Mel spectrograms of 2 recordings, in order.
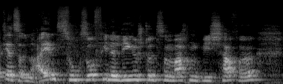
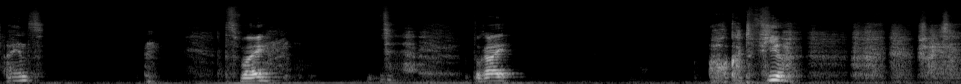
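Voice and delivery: straining through push ups, counting; counting reps under effort; doing push ups; 4 semitones higher, much slower than usual. Real, not acted. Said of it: "wie unglaublich anstrengend das ist".

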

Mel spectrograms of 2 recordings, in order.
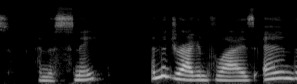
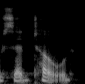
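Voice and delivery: plain reading voice

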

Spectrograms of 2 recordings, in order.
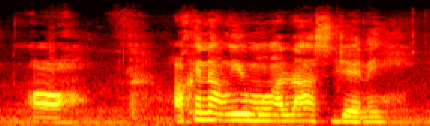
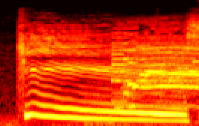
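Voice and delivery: high, loud toast; cheers shout; 6 semitones higher, 3 dB louder than usual. Real, not acted. Toasting everyone at the party, loud shout. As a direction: raise the glass and call it out.

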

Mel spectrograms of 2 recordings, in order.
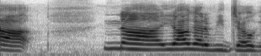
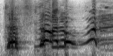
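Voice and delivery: high, loud yell of disbelief; outraged shout; 10 semitones higher, 10 dB louder than usual. Real, not acted. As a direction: yell it, scandalized. Outraged reaction to show.

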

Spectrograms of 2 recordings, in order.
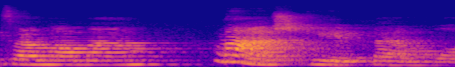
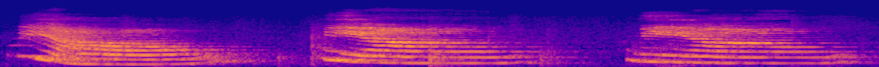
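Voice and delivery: kitten mewing; 5 semitones higher, much slower than usual. Acted. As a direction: mew for the mother cat. Kitten calls mother.

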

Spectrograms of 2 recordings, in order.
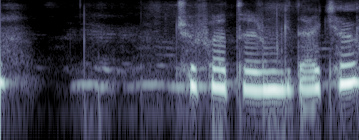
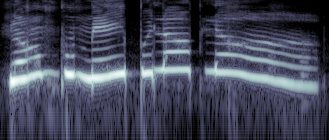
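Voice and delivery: put-on slow, higher kid's voice pointing someone out; a kid spotting a celebrity, drawn out; little boy gasping at a famous vlogger; excited kid voice; 5 semitones higher, slower than usual. Child spots the vlogger, acted.

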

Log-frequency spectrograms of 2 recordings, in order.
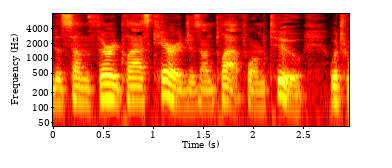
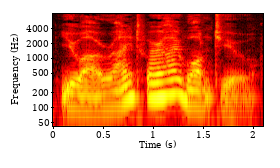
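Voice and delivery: low, controlled menace; insisting; 4 semitones lower, 4 dB quieter than usual. A narrator's reading. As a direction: insist in a lowered, smug tone. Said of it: "insisted the Diesel".

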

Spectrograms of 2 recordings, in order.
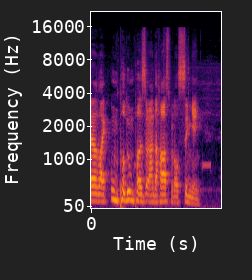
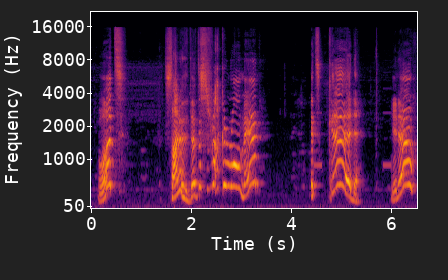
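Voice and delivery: pitched way up, outraged defense of rock and roll; indignant high outburst. Real, not acted. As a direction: squeal it out, offended that the priest objects.

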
